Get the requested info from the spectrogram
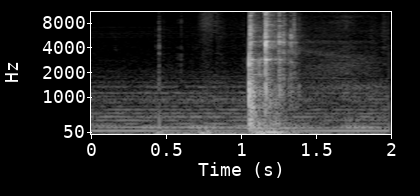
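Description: A short, sharp clack about a second in from flush-cut nippers at work on plastic kit parts, over steady background music.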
